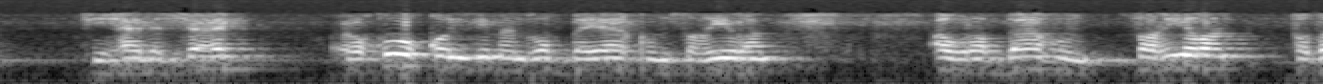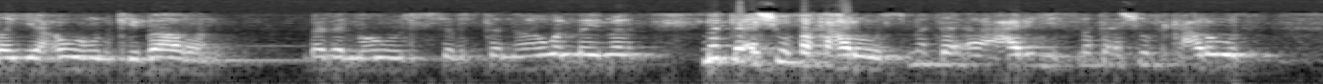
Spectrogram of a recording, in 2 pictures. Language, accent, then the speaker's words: Arabic; Jordan; طالب في جامعة خاصة عندنا في الأردن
